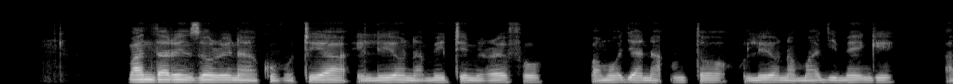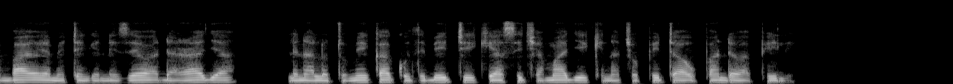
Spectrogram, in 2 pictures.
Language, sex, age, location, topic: Swahili, male, 25-35, Dar es Salaam, agriculture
